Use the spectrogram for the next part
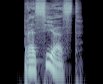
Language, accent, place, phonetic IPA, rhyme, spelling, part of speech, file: German, Germany, Berlin, [dʁɛˈsiːɐ̯st], -iːɐ̯st, dressierst, verb, De-dressierst.ogg
- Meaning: second-person singular present of dressieren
